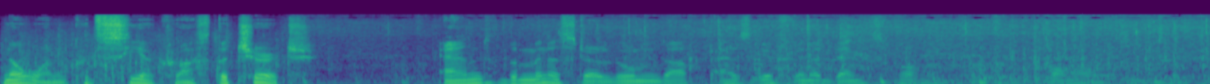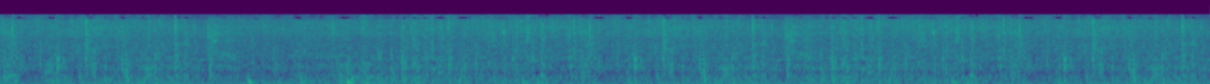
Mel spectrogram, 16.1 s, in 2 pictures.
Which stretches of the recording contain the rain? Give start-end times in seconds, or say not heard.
0.0-16.0.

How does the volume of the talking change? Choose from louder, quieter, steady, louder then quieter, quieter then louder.
quieter.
